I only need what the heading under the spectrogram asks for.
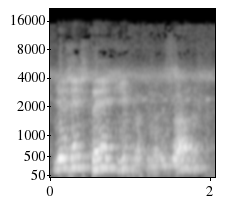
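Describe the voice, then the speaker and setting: Brazilian guy leading a workshop, high-ish voice, chatty, lots of rhetorical questions, sounds far off from the mic. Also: lively intonation, a little fast, a little mellow. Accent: Brazilian Portuguese. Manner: conversational, explains with rhetorical questions and personal anecdotes. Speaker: workshop trainer. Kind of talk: informal training talk. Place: indoor training room. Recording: echoey room, far from the mic, faint insect noise.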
